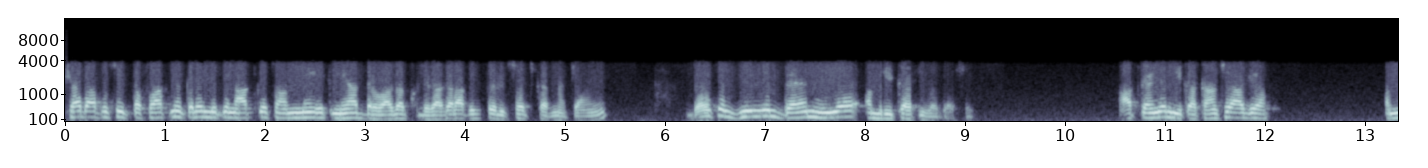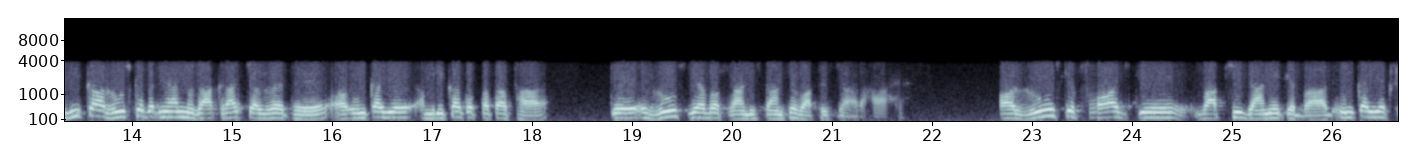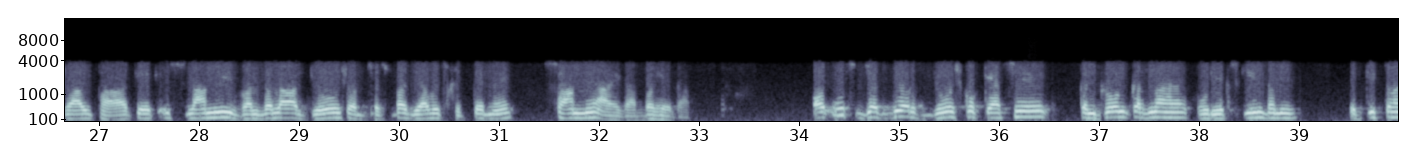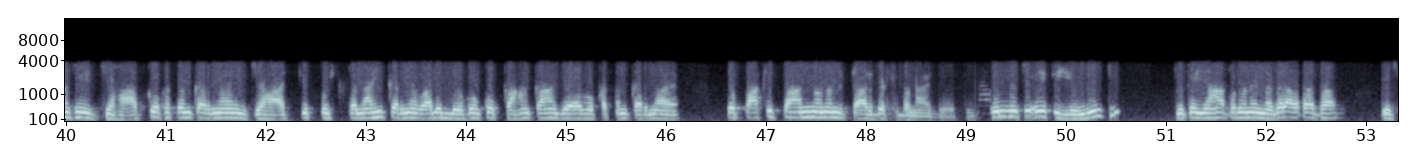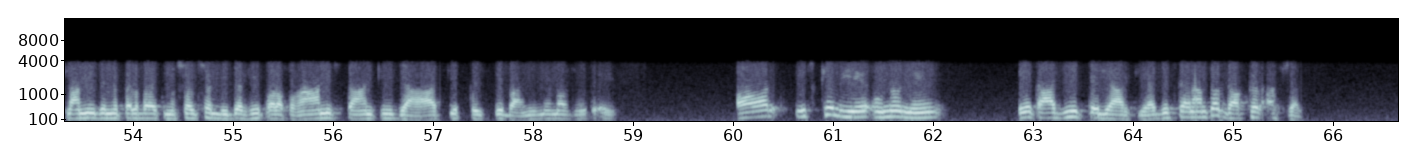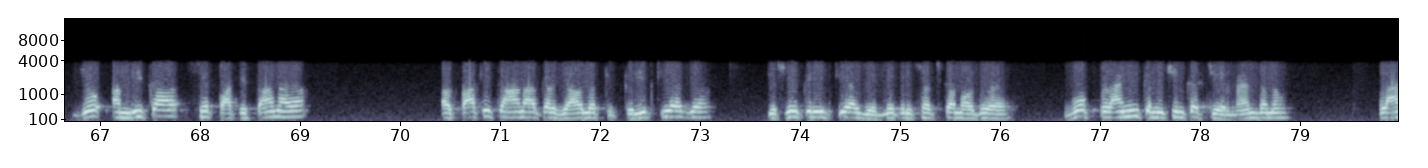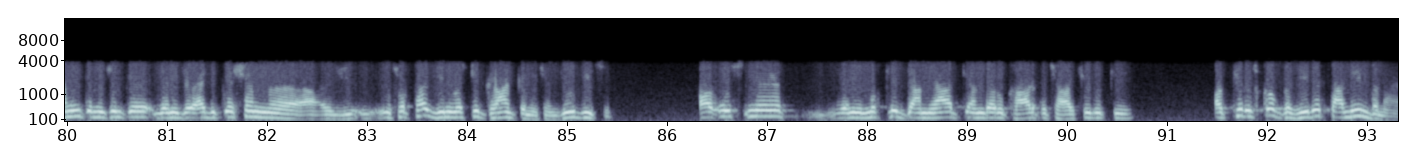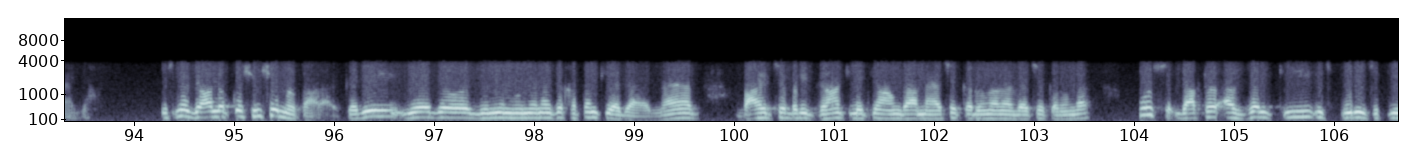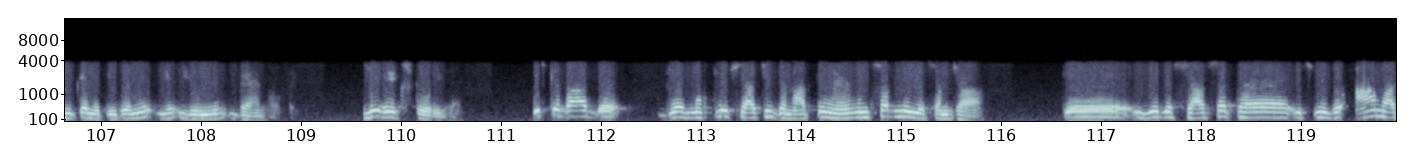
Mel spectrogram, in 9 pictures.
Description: اس سلسلے میں جماعت اسلامی کے سیکرٹری جنرل اور سابق طالب علم رہنما امیر العظیم سے خصوصی گفتگو پیش کی جا رہی ہے۔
